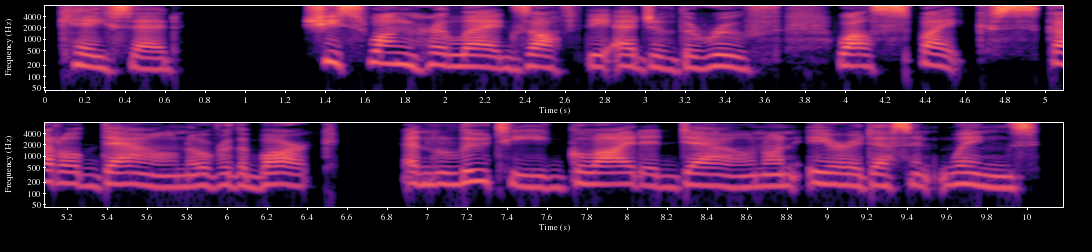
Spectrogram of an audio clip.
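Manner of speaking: ordinary delivery, nothing marked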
